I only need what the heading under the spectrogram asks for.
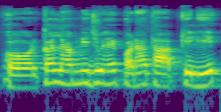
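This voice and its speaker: A man's voice: high voice, fairly even intonation, moderate pace, darkish tone. A man from Bihar with a Bihari Hindi accent and a sore throat, teaching a live online class, with many fillers and reassuring asides to viewers. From Bihar, India. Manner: repetitive fillers, frequent "ji" and "okay"; reassuring, tells viewers not to worry.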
